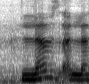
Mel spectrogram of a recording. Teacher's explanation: عین کے مخرج کا دھیان رکھیں گے، جمیعا نہیں پڑھنا، جمیعا پڑھنا ہے. ان اللہ، لفظ اللہ سے پیچھے نون کے اوپر زبر ہے تو لفظ اللہ کو ہم پر پڑھیں گے، جبکہ نون کا غنہ ادا کرنا لازمی ہے. علی کل شیء قدیر، علی واضح کر کے پڑھنا ہے، کل شیء قدیر.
